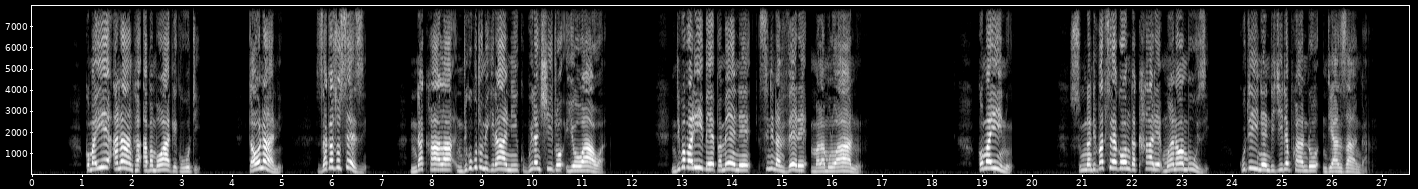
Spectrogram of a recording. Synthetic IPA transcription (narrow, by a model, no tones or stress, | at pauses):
kɔmaijɛʔanaːŋkʰaʔaɓambɔwak̬ɛkuːtḭ | taɔnanḭ | zakazɔsɛzḭ | ndakʰalandikukutumik̬iɾanikuɡwiɾant͡ʃʰitɔjɔwaːwa̰ | ndipɔpaliɓɛpamɛnɛsindinaɱvɛɾɛmalamulɔaːnṵ | kɔmainṵ | sumunandip̬at͡sʰɛk̬ɔŋɡakʰalɛmwanawambuzi | kutiːnɛndit͡ʃitɛpʰwandɔndianzaːŋɡa̰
